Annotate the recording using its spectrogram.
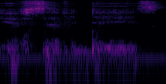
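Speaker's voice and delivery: put-on eerie horror-style haunted little girl voice. Mocking a strange message by quoting the girl from The Ring. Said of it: "talking like the girl from The Ring".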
